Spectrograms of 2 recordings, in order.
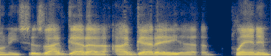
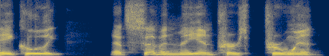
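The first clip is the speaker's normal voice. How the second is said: put-on, heckling, yelling call; 5 semitones higher than usual. Retelling how a student heckled a coach at a game: imitating a student yelling. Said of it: "He yells out".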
